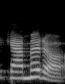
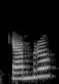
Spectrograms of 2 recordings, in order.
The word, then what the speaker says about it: camera: when I say C when I want to say c m r a i don't say camera I say camera why don't you bring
